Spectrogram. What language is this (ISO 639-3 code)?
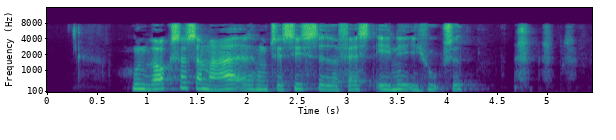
dan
